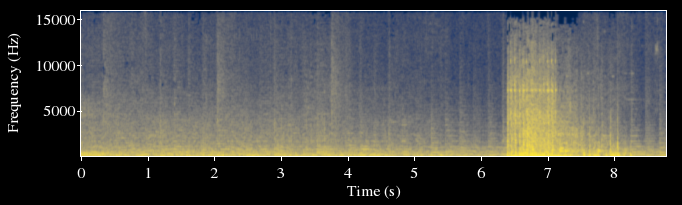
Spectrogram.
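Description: Gunfire in the video game XCOM 2: War of the Chosen, a loud burst of shots breaking out near the end over a busy game soundscape with music and effects.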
